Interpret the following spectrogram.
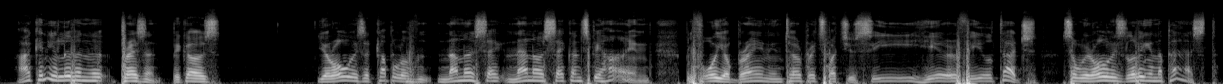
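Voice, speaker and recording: This man has a normal speaking voice with a fairly high pitch and ordinary pitch variation. He keeps a moderate pace in a very clean recording with a silent background. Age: 60s. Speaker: self-styled doctor giving talks. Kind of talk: monologue talk. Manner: casual, conversational with fillers.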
